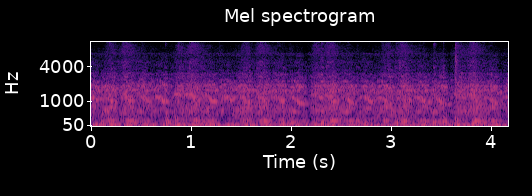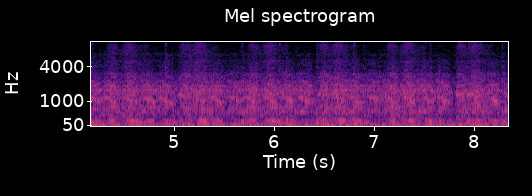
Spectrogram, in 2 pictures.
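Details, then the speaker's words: 1937 Buick Century with twin Carter carburetors, not started in years, fresh fuel and electric pump, carbs unprimed: steady starter cranking about ninety turns a minute, starter slowing as battery drains, no firing; cranks but won't start, cause unconfirmed. "that's odd it's like we don't have any fire but the switch is on huh so it says that the electrical so you can hear the bat you can hear the starter slowing"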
